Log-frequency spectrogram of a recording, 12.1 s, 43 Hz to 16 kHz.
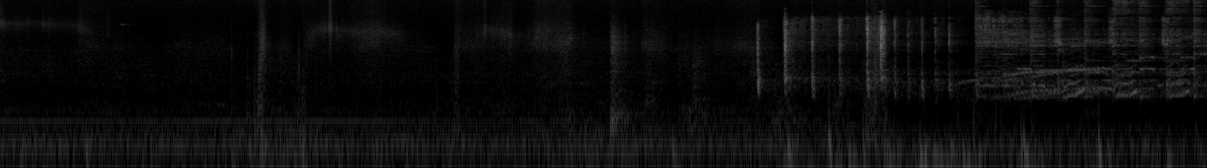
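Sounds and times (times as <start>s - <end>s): fingertips tapping touchscreen: 7.5s - 9.9s.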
